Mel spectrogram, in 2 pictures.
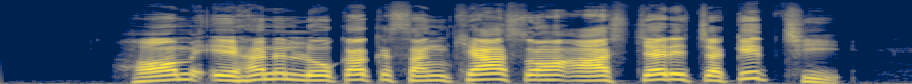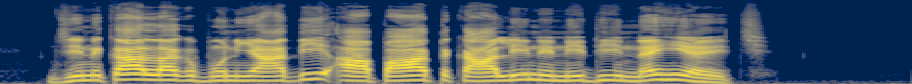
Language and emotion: Maithili, surprised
